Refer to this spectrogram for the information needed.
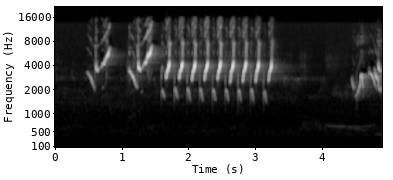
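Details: Northern Cardinal (Cardinalis cardinalis) gives two rising slurred whistles, then a rhythmic string of about nine crisp repeated notes, ending with a softer warbled phrase.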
